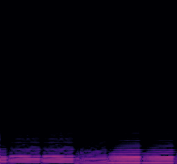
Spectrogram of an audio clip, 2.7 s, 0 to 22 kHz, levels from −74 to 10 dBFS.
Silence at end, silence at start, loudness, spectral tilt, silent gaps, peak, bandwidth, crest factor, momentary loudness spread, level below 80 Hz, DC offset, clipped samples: 0 s; 0 s; -39 LUFS; -4.5 dB/octave; none; -28 dBFS; 6.2 kHz; 12 dB; 7 LU; under -90 dBFS; under 0.1%; under 0.1%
